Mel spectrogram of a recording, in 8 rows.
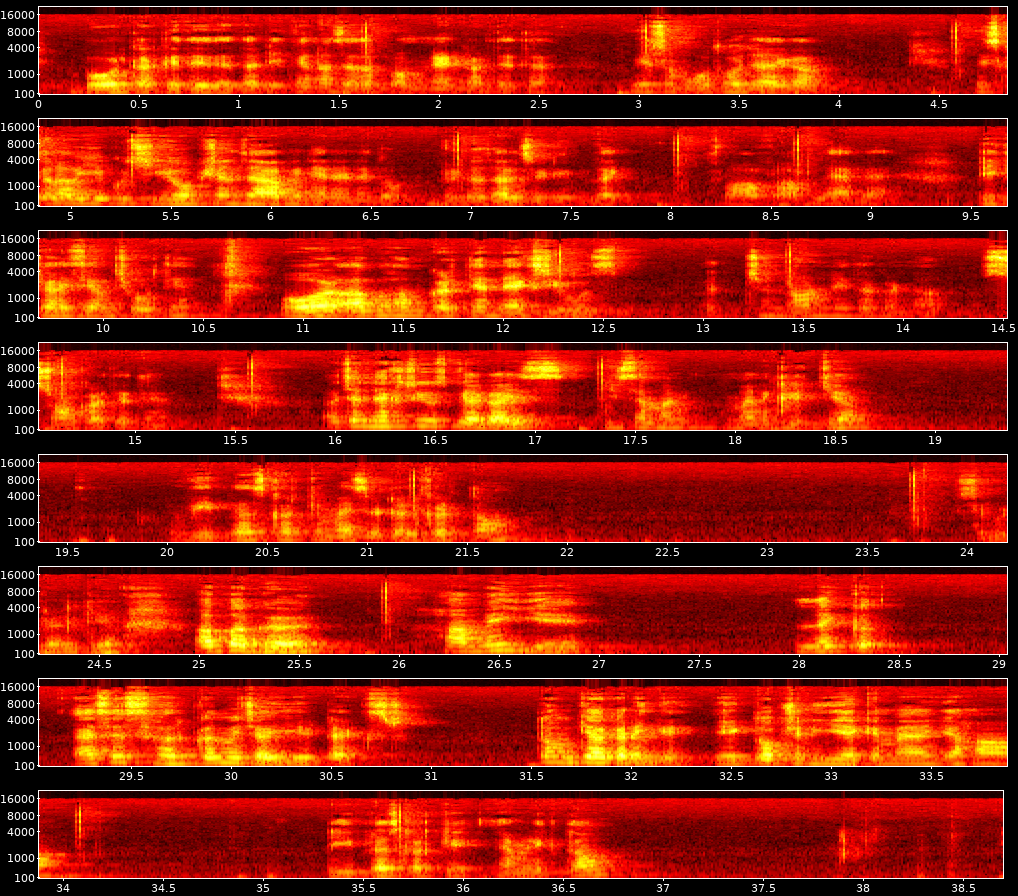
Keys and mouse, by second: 1.6 click, 6.9 click, 12.3 click, 18.4 ctrl+0, 19.8 v, 21.2 click, 22.0 Delete, 23.7 click, 23.8 click, 24.2 Delete, 26.0-29.2 drag, 33.2 v, 34.1 click, 35.1 t, 35.7 click, 38.4 BackSpace.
